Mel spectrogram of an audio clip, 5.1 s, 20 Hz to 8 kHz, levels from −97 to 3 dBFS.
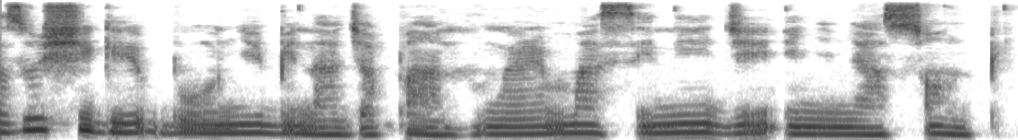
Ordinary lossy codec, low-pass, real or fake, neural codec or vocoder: none; 7.2 kHz; real; none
